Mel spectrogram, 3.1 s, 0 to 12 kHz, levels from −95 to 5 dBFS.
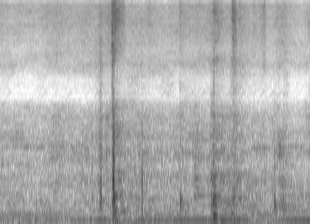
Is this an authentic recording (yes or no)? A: no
